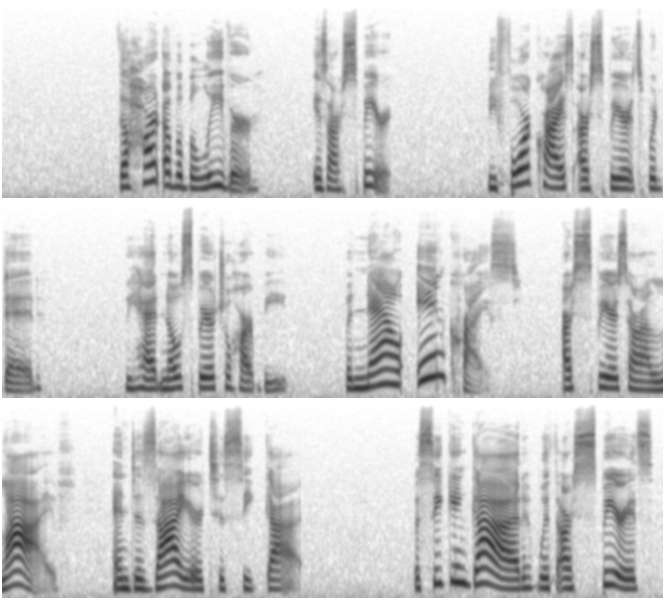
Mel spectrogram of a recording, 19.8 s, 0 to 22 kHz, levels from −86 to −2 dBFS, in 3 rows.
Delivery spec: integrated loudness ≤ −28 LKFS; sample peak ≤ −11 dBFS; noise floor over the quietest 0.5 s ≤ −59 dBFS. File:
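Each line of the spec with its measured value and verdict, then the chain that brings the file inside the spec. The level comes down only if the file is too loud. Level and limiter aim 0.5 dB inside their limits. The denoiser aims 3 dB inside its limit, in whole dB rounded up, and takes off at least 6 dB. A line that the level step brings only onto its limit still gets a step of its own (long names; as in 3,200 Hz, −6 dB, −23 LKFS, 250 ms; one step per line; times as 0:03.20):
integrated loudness −23.5 LKFS: out of spec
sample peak −5.5 dBFS: out of spec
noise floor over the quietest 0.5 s −56 dBFS: out of spec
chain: level −5 dB
brickwall limiter −11.5 dBFS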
